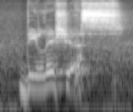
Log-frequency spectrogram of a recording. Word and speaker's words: delicious: like spicy food delicious listen to the stress second syllable delicious and the ious makes the sh sound delicious and bland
